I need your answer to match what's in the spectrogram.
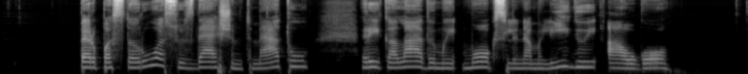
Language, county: Lithuanian, Klaipėda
